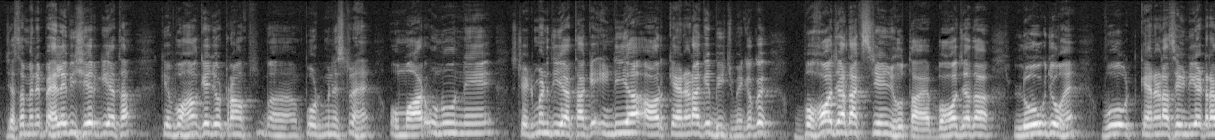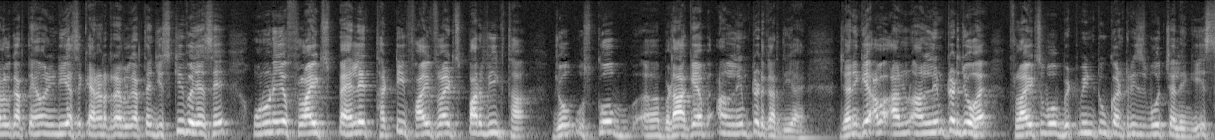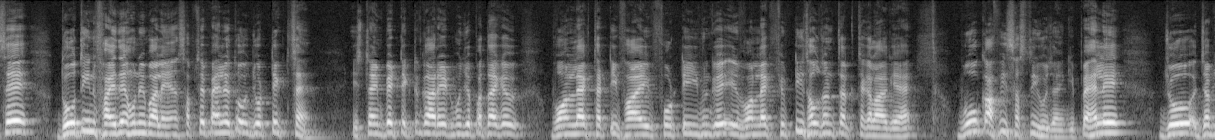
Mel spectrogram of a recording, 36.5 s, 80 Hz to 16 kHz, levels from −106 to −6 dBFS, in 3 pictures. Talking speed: 210 wpm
